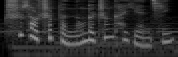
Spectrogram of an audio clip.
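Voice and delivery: ordinary delivery

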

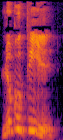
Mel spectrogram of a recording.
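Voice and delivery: a high, loud cry at spotting the fox; shout of discovery. Acted. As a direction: yell as the fox comes into sight. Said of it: "Tous s'écrient".

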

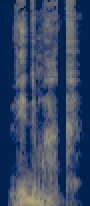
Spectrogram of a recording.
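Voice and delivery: low, soft dread-filled murmur; hushed dread. Acted. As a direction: breathe the word in fear. Yurga's dread thought.

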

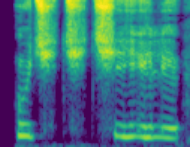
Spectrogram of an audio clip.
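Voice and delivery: very slow, high sniffle; sniffling boy. A narrator's reading. Scolded boy admits to Рух with a high sniffle. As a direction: sniff it out sheepishly. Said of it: "шмыгнул носом Гришка".

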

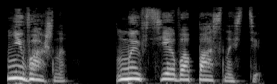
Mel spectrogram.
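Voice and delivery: loud, urgent exclamation; exclaimed. A narrator's reading. Nancy warns everyone of danger, exclaiming. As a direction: brush it off and sound the alarm. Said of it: "воскликнула Нэнси".

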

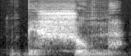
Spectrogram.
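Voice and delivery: usual speaking voice

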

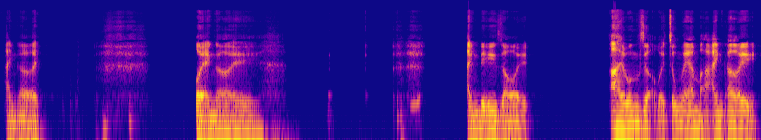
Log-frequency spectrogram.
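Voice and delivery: lightly acted drunken wake keening; mournful. A narrator's reading. Brother addresses the dead man at his coffin, mournful. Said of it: "giọng thảm thương".

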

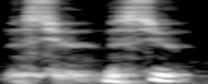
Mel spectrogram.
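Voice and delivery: high, whispered pleading; hushed, high imploring plea. A narrator's reading. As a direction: beg the judge under your breath. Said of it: "supplia Fernand".

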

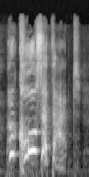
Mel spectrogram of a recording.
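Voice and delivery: high, slow incredulous squeal. Retold or imitated. Host recalling watching the rapper's video, incredulous squeal. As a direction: squeak it out in disbelief. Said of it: "I was like".

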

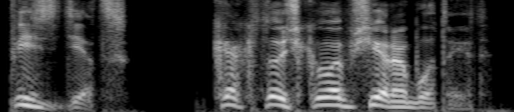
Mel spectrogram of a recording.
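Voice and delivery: high, loud disbelieving cry; shocked outburst. Acted. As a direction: yell it in stunned disbelief. Companion shocked after crash landing.

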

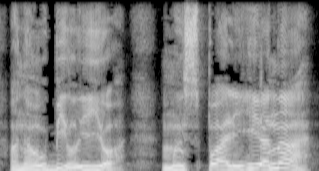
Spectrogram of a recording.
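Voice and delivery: high sobbing cry. Acted. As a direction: choke the words out through tears. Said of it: "сел на ступеньки и зарыдал".

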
